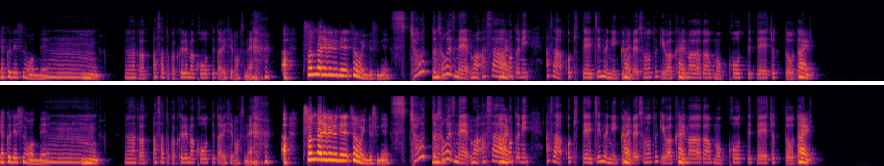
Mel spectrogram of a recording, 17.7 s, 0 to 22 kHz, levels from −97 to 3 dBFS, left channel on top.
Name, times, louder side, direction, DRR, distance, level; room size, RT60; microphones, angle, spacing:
voice 1, 0.0-1.0 1.6-2.0 5.7-5.8 6.1-7.8 8.6-8.9 10.0-10.2 12.5-12.6 13.6-13.7 16.0-16.2, right 5 dB, 80° right, 0.5 m, -27 dB
voice 2, 0.8-1.9 2.5-5.4 7.9-10.6 10.9-16.2, right 3 dB, 20° right, 0.5 m, -39 dB
15.5 x 10.0 x 2.9 m
head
